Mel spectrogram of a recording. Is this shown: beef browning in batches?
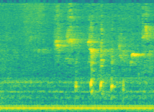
no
